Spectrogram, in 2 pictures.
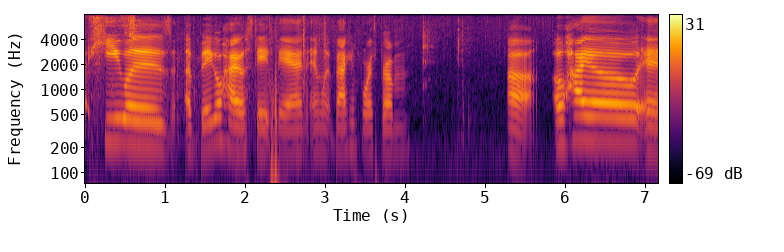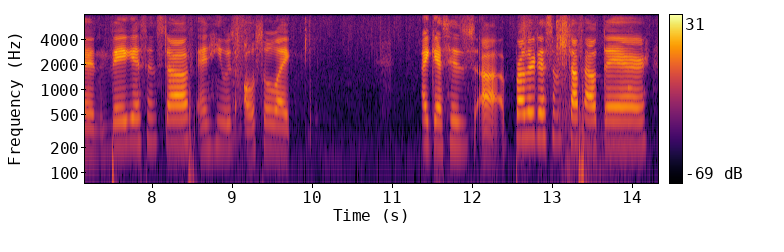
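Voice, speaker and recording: A woman's voice: mid-range voice, unhurried, slight background noise. Chatty rambling woman streamer. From Maine. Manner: rambling, chatty, lots of fillers and swearing. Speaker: game streamer. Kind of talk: casual let's-play chat.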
